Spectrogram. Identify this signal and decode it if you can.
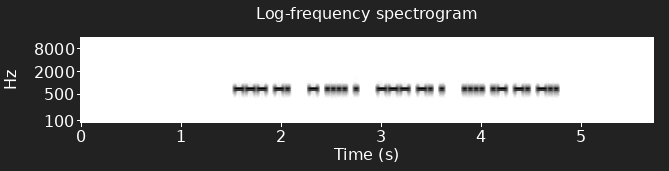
Morse code, heard as a keyed tone, about 44 wpm, 700 Hz. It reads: ON THE ONE HAND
